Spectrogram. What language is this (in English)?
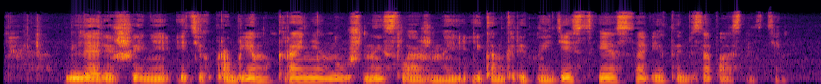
Russian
